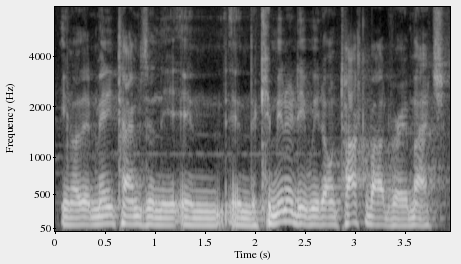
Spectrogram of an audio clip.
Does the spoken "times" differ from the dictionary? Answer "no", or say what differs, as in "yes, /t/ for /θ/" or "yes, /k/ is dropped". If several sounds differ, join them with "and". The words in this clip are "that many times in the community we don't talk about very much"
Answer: no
